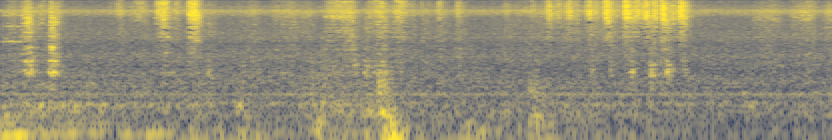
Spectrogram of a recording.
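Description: Charcoal stick scratching on drawing paper in faint, short strokes, with a soft low thump about four seconds in.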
